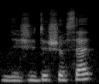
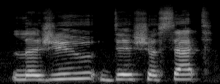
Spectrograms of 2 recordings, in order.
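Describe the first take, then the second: First: Softer, lower le jus de chaussette in French; French phrase. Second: Slow careful French, lɪ ʒy də ʃosɛt; French phrase. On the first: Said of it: "my favorite of the French phrases". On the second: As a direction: say le jus de chaussette slowly in French. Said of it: "the French phrase". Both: Shown as a demonstration.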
